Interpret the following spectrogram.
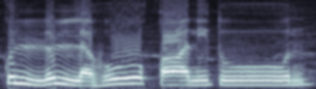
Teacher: دیکھیں یہاں پر دونوں لام مشدد ہے، یہاں تنوین کے بعد لام ہے تو یہاں پر ادغام کریں گے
